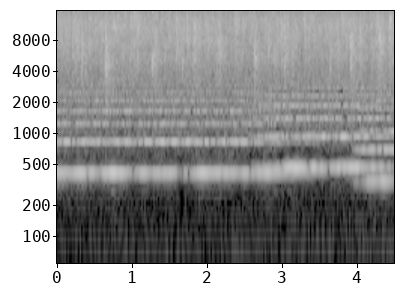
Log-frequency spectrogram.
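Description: Soft background music of long held chords that shift about two and a half seconds in, over a faint steady hiss.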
